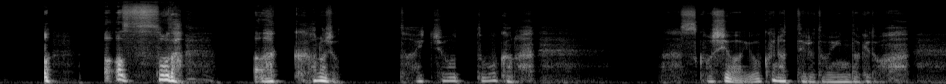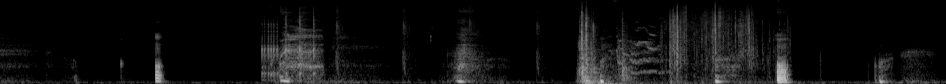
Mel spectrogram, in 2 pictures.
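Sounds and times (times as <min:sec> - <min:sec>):
speech: 0:01.2 - 0:02.0, 0:02.6 - 0:03.5, 0:04.2 - 0:05.7, 0:06.8 - 0:09.3, 0:11.0 - 0:11.2
folded paper memo unfolding with crisp rustles: 0:15.2 - 0:17.4.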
